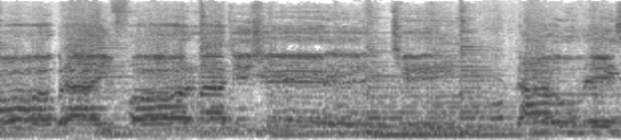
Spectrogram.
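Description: Men singing a slow sertanejo country ballad in Portuguese, with held, wavering notes, accompanied by two acoustic guitars.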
